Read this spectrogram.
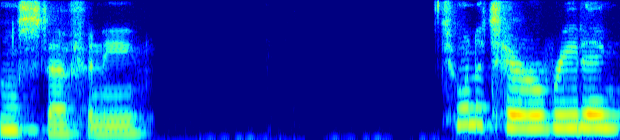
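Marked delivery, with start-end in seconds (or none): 0.0-0.7 spoken through a sigh, on an out-breath. The grandmother answers her granddaughter's outburst: sighing. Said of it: "She just sighs and says".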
